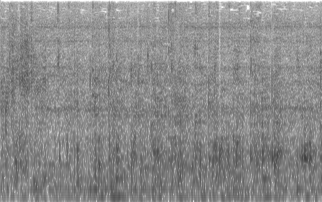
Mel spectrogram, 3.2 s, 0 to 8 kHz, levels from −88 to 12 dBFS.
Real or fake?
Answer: real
